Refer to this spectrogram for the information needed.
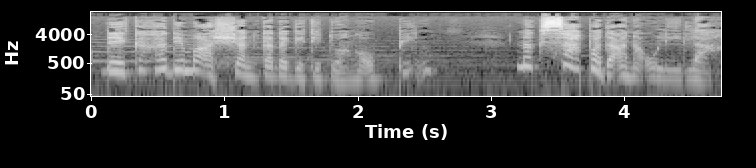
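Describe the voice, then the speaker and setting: A woman's voice: lowish voice, sing-song, normal speed. A compassionate, reproving village aunt acted by a woman in an Ilocano radio comedy drama. The voice sits mid-range and moves expressively up and down, with faint music behind. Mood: pleading, reproachful. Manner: pleading, reproving.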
